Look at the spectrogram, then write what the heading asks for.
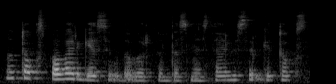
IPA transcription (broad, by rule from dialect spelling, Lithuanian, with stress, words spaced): ˈnʊ ˈtoːks pɐˈʋɐrʲɡʲɛs ˈjɛʊ dɐˈbɐr ˈtʲɛn ˈtɐs mʲiɛsʲˈtʲæːlʲɪs ˈɪrʲɡʲɪ ˈtoːks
